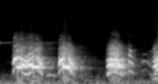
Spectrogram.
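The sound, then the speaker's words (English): A dog, Jake, barks loudly three times in quick, evenly spaced succession after a bell is rung, expecting candy, with the start of a fourth bark cut off at the end; no one speaks. “Every time he hears the bell, he knows that he's going to get candy. And he barks till he gets it.”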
